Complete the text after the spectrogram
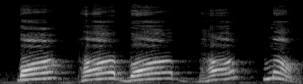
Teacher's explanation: यह उच्चारण स्थान होची ओष्ठ, सेति ओष्ठ्य बोली आमे नामित करि थाउ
